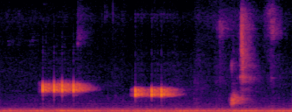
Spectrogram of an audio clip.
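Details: Spotted owlet heard on a campus, a call likened to a monkey: two quick bursts of harsh, chattering notes, four then three, followed by a brief screechy squeal, over a steady low hum.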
